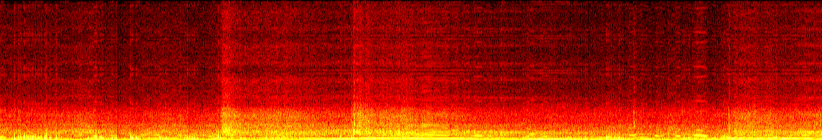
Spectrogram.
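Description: Gravel sprays and crackles under the tyres of a rally car.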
